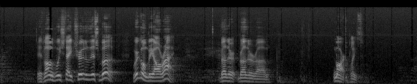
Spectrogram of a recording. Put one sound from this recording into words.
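A man speaks with animation through a microphone in a hall with a slight echo.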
